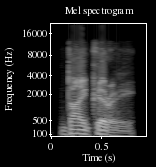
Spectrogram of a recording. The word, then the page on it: daiquiri: British English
